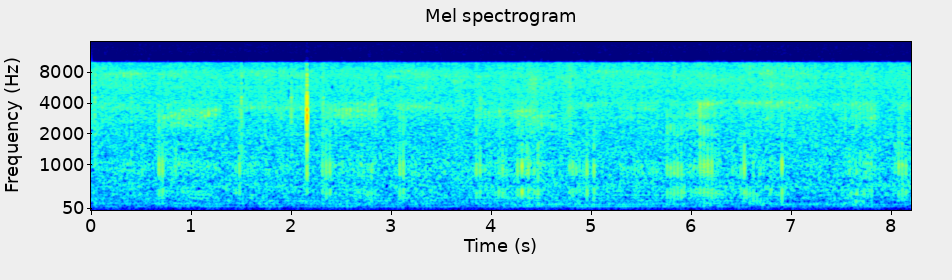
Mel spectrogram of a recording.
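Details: Peanert the Ragdoll kitty, perched on a lap and insisting on petting, purrs in a low, even rumble, with scattered clicks and one sharp tap partway through.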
